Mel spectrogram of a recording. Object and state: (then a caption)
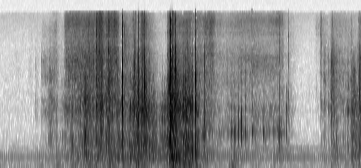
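Paper catalog pages. A hand lifts and turns the pages of a thin paper catalog with white text pages, then rubs and smooths them flat with the palm and fingertips. Soft, bright rustling and crinkling swell into a sharp, loud crackle of paper. It then settles into quieter, quick brushing strokes, goes briefly silent, and resumes with light rubbing.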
